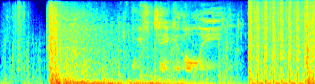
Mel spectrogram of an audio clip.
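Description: Gunfire in the video game Call of Duty, dense loud bursts of rapid shots and booming impacts filling the clip, with a sharp new volley near the end.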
